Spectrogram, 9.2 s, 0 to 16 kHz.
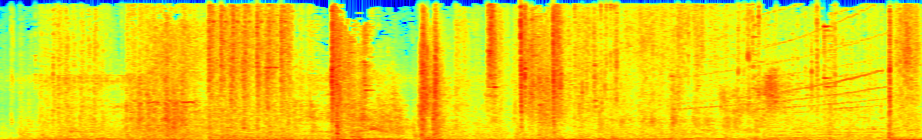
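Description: Weapons firing in RAGE 2, a chaotic run of loud booms and gunfire bursts, with sharp blasts around the middle, layered over continuous action noise with no talking.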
